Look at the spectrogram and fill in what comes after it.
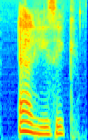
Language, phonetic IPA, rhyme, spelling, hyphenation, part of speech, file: Hungarian, [ˈɛlɦiːzik], -iːzik, elhízik, el‧hí‧zik, verb, Hu-elhízik.ogg
- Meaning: to become overweight or obese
